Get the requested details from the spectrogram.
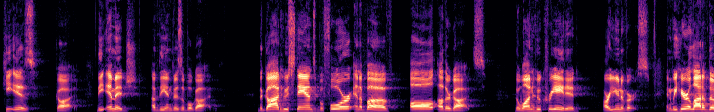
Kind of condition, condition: setting, large echoing room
